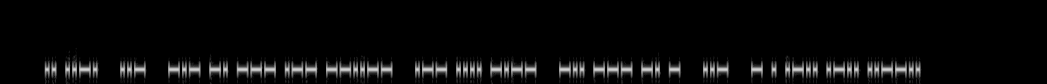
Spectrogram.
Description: Morse code, heard as a keyed tone, about 36 wpm, 700 Hz. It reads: IF U KNOW, WHY DONT U TELL?
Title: Sentences from Top 300 Words and Abbreviations 35wpm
